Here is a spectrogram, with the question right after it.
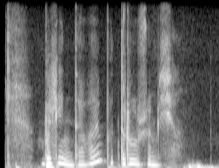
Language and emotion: Russian, positive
